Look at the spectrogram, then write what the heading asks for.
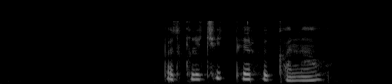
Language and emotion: Russian, neutral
